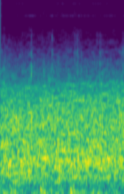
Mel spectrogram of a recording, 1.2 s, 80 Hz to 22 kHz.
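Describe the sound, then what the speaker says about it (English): A football crowd at a 2001 Western Bulldogs AFL match roars its disapproval of an umpire's decision, a loud, dense wash of noise that holds steady from start to finish. "Crowd just having a look at the replay of the decision, letting them know in no uncertain terms what they thought about it."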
